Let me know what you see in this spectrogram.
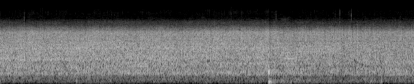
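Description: Fireworks display: a dense, steady crackle from glittering stars falling after the shell bursts, with a single low boom about two and a half seconds in.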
